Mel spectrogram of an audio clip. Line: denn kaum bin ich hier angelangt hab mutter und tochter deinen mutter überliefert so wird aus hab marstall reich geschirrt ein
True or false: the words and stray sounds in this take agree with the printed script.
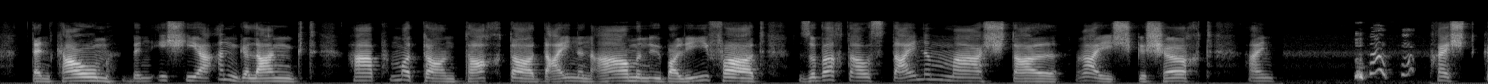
false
